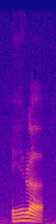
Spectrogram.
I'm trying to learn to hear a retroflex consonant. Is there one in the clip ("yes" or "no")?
yes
